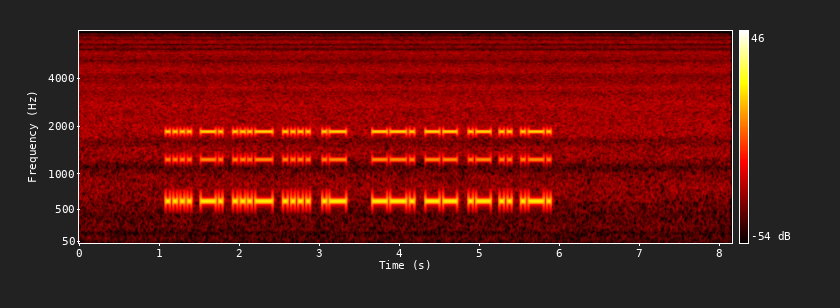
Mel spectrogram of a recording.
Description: Morse code, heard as a keyed tone, hand-sent with a straight key, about 25 wpm, 620 Hz. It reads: HNVHA GMAIR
